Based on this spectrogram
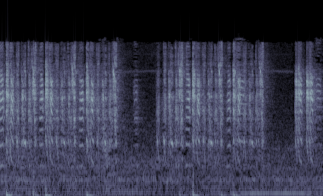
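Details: Zebra finch song intended to excite other birds. Long, dense phrases of rapid buzzy and nasal harmonic notes are broken by two short pauses.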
